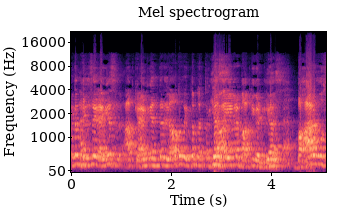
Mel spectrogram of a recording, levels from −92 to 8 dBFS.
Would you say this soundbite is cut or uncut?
uncut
